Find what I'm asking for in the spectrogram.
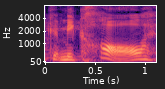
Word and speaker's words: Michal: But Michal, that's how it's pronounced in the Hebrew, David's wife, warned him, if you don't run for your life tonight, tomorrow you will be killed.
